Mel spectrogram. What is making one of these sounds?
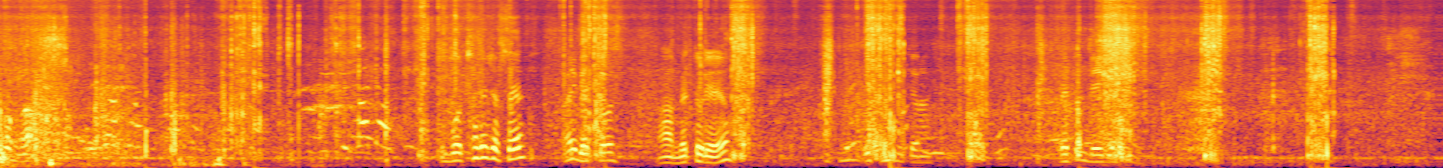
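A man brushes and scrapes snow off a stone.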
